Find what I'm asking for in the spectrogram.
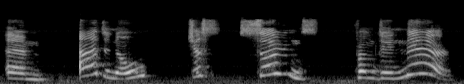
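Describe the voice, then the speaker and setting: Woman as dim jumpy soldier, high pitch, unhurried, radio comedy. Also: big pitch swings, pushed and bright, dry recording, exaggerated voice, low-quality recording. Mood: jumpy, sleepy. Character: jumpy, dim Scottish soldier sleeping at camp.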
